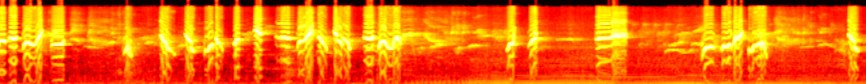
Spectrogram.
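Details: Oriental magpie-robin in energetic song, used to get other magpie-robins singing: long, fast sequence of varied whistles, squawks and chatters, with a low steady hum in the background during the second half.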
